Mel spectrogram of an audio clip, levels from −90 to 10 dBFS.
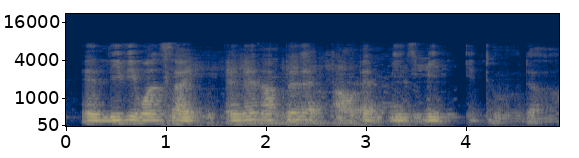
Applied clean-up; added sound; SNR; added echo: neural separator model SepFormer DNS4.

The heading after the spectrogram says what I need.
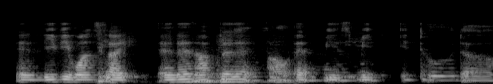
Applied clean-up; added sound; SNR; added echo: neural mask model DeepFilterNet 3.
